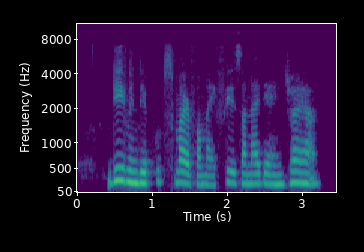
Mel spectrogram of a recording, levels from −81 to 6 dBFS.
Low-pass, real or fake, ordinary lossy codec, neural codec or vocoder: 7.2 kHz; fake; Opus, 32 kbps; codec, 16 kHz, 0.5 kbps, X-Codec, HuBERT features, trained on LibriSpeech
